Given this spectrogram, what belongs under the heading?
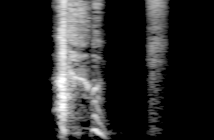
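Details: Sound-effect recording of a cough: an adult's two quick harsh coughs with voiced tails, then a softer breathy third burst; a plain dry cough.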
